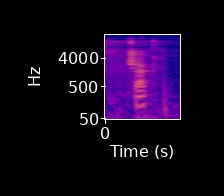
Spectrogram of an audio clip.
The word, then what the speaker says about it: Czech: say pronounce it chisek it's czech right so you pronounce like that country czech like czech republic i don't know anyway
